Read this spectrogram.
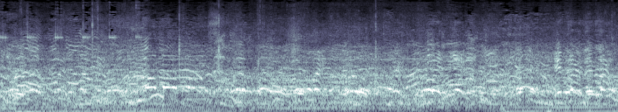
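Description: A large crowd of men and women talk and shout all at once, close by, outdoors.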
